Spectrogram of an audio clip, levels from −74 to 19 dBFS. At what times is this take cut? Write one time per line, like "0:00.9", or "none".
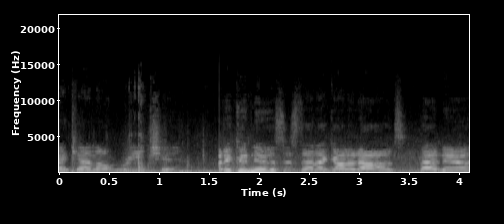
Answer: none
